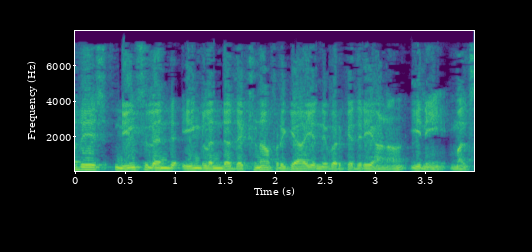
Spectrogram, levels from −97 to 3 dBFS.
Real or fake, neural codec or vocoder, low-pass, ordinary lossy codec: real; none; 7.2 kHz; AAC, 32 kbps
